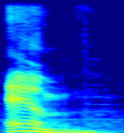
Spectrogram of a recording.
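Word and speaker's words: ん: So this word in Japanese isn't pronounced N, but M. M. Really just shove it up there.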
